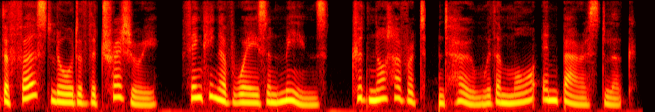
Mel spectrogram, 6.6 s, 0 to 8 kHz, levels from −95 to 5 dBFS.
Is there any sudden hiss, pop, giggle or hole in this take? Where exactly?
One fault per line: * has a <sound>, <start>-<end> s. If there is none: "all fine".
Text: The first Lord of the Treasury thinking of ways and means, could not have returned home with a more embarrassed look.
* has a dropout, 4.2-4.4 s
